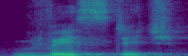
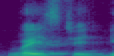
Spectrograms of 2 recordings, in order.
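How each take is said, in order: First: वेस्टेज with a plain "ve" vowel; wrong vowel. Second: वेस्टेज said "wais-tej" with the diphthong; right diphthong. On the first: Teacher showing the common wrong वेस्टेज. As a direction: say वेस्टेज as "ves-tej", the wrong way. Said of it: "this is actually wastage". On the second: Teacher modelling the correct वेस्टेज. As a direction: glide from a to i in वेस्टेज. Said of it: "these are two syllables". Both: Shown as a demonstration.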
